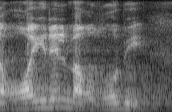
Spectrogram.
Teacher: تو غین جو ہے آخری حلق سے ادا ہوتا ہے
